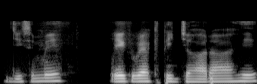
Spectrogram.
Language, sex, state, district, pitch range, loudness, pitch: Hindi, male, Uttar Pradesh, Saharanpur, 135-145 Hz, -20 LUFS, 140 Hz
